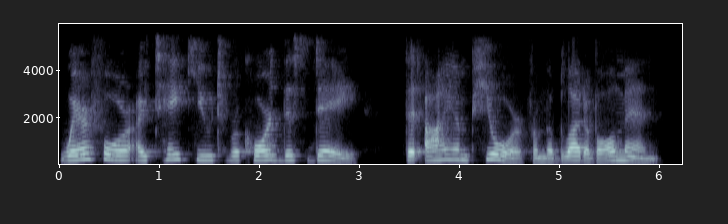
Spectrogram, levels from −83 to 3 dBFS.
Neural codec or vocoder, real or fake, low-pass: none; real; 5.4 kHz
